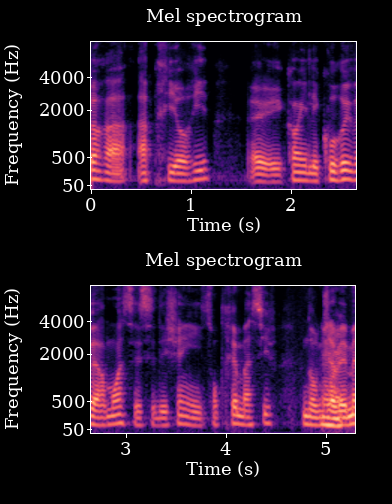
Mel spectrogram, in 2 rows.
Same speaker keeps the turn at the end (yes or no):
yes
